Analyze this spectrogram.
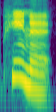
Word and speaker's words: peanut: But if you say mean it and peanut quickly enough, the rhyme works.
